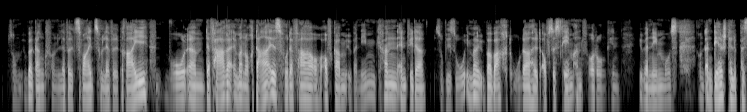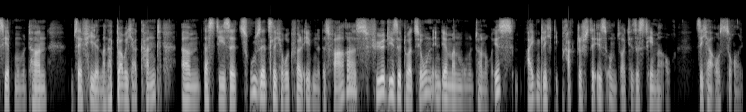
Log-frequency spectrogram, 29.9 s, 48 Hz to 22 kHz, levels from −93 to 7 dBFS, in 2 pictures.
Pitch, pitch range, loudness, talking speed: 100 Hz, 95-105 Hz, -20 LUFS, 150 wpm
